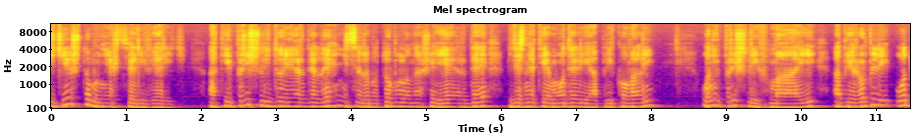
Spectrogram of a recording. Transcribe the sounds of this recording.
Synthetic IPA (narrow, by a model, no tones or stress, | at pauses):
icɪɛʃt̪ɔmuɲɛxt͡sɛliʋɛɾic | at̪iːpɾiʃlid̪ɔjɛɛɾd̪ɛːlɛɦɲit͡sɛlɛbɔt̪ɔbɔlɔnaʃɛjɛrd̪ɛːɡ̥ɟɛzmɛt̪ɪɛmɔd̪ɛliaplikɔʋali | ɔnipɾiʃlivmaːjiabiɾɔbiliɔd̪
